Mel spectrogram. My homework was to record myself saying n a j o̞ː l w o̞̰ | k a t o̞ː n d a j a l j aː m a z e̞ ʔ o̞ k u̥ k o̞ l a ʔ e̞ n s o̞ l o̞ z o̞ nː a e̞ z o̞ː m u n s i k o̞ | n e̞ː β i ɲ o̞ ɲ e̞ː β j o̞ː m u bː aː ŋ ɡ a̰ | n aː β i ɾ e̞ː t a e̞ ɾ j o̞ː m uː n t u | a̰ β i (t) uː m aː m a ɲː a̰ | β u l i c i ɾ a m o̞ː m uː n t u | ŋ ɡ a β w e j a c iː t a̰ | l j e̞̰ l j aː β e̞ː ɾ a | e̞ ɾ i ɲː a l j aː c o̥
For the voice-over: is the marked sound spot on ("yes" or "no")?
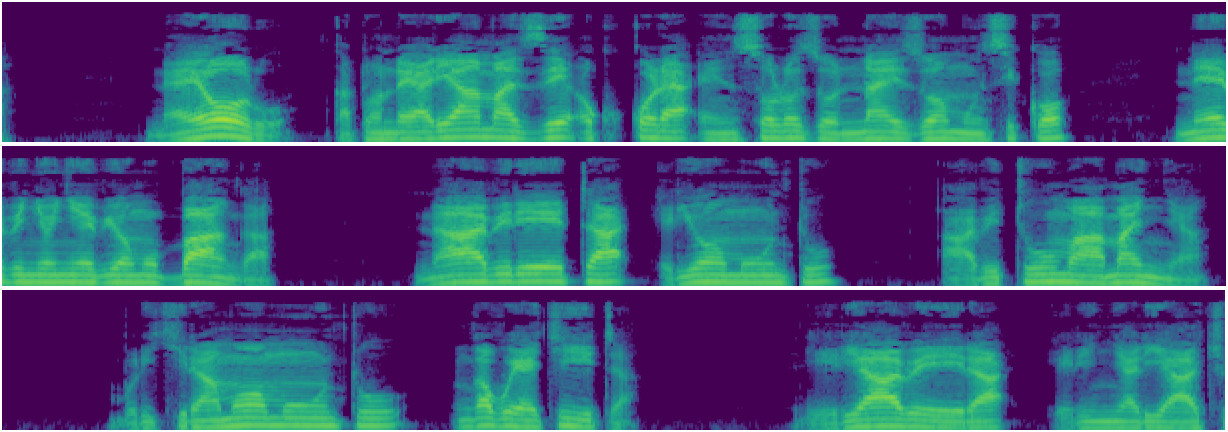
yes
